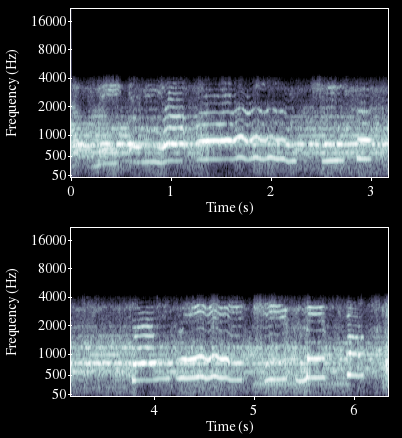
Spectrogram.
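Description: A recorded song played back from a computer: a woman's sung vocal, held notes with vibrato, over steady sustained musical backing.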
